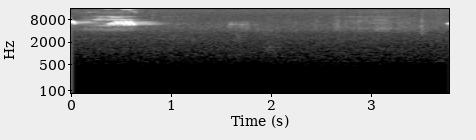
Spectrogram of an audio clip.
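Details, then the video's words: A Bohemian waxwing (Bombycilla garrulus) gives one thin, very high, buzzy trill lasting about half a second, followed by faint quieter trills and soft background hiss. "Vogelstimmen: Der Seidenschwanz - Waxwing - Brombycilla garrulus"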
